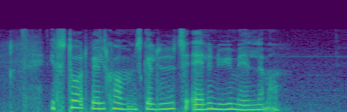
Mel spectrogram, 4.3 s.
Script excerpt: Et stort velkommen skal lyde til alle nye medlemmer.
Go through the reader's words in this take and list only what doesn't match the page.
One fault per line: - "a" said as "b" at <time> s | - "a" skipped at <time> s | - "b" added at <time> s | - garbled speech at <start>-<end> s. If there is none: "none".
none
